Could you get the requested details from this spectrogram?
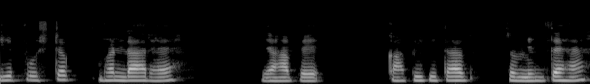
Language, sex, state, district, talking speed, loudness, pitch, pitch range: Hindi, female, Uttar Pradesh, Deoria, 110 wpm, -27 LUFS, 185 Hz, 170-190 Hz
